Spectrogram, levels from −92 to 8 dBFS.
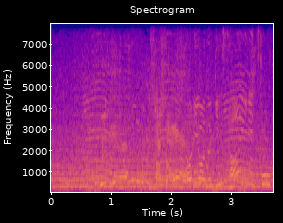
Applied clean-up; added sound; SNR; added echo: none; Livestock, farm animals, working animals; 11 dB; none.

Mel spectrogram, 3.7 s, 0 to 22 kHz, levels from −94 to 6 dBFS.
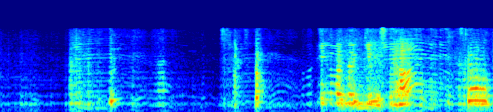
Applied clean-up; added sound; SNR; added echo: neural mask model RNNoise.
